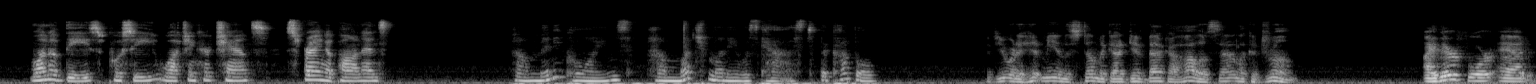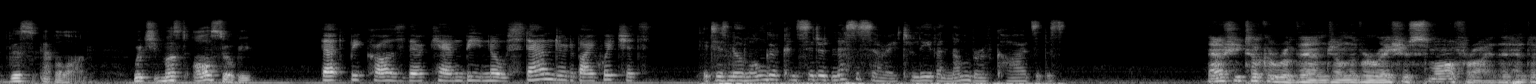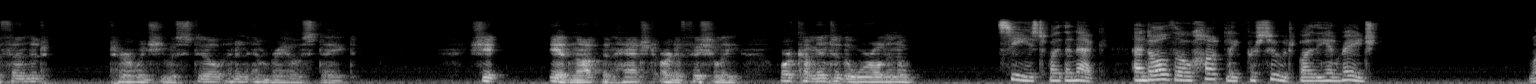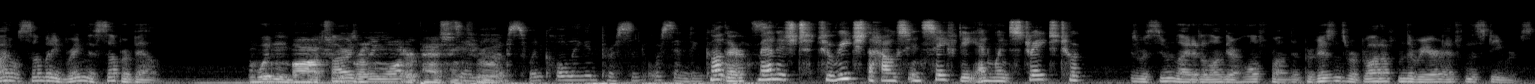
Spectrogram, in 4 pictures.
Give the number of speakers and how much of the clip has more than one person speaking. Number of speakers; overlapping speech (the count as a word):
seven, about 4%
